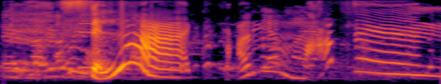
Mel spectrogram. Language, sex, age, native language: Icelandic, female, 11, Icelandic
